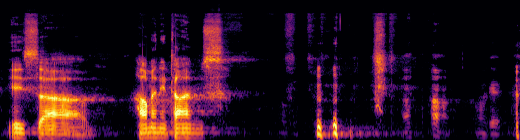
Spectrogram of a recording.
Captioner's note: both laugh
